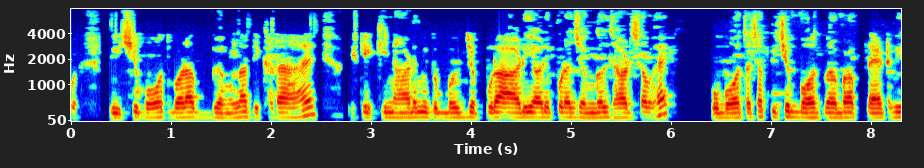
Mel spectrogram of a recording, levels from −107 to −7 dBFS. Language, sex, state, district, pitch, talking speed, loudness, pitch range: Hindi, male, Bihar, Muzaffarpur, 130 Hz, 195 wpm, -18 LUFS, 125-135 Hz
